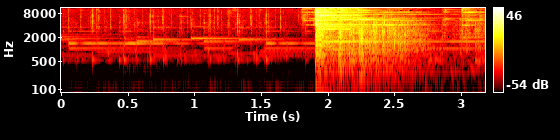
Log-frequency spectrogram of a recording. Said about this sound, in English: And smashed music boxes looking for clues.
